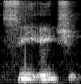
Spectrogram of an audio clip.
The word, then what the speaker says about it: chthonic: Which one of these is not a chthonic deity? I believe I'm pronouncing it correctly. If I'm not, it's C-H-T-H-O-N-I-C, chthonic.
